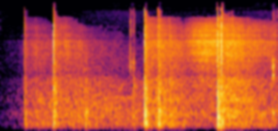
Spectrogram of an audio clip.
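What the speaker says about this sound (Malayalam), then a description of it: "പാറമേക്കാവിന്റെ സാമ്പിൾ വെടിക്കെട്ട് തുടങ്ങിയിരിക്കുന്നു" Paramekkavu's sample fireworks display at Thrissur sets off several sharp, loud bangs at irregular intervals over a continuous crackling, rumbling din of exploding shells.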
